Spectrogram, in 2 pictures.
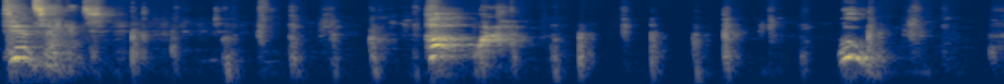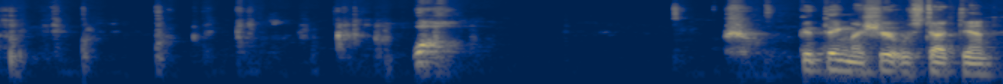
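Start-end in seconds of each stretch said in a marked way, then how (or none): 0.0-9.7 breathless whisper. Real, not acted. Mid-dance, breathless asides.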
